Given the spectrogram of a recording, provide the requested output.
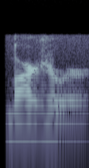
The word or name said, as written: barterer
